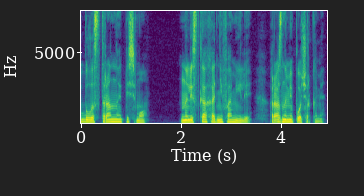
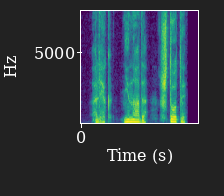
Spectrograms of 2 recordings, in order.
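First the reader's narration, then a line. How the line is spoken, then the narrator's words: Hurried whisper. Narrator (Russian): Торопливым шепотом Сережа сказал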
